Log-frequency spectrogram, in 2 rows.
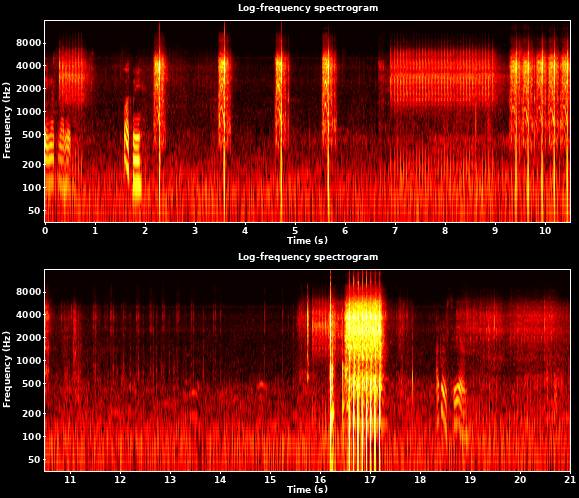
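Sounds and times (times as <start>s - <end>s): airsoft gun shots: 2.2s - 2.5s, 3.5s - 3.8s, 4.6s - 4.9s, 15.9s - 17.4s.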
